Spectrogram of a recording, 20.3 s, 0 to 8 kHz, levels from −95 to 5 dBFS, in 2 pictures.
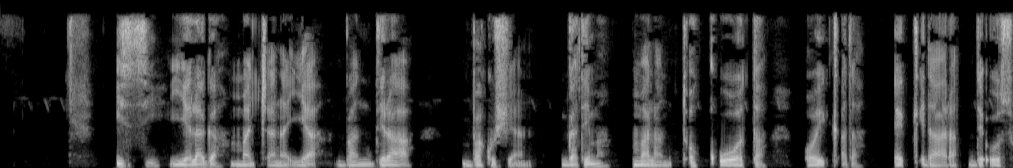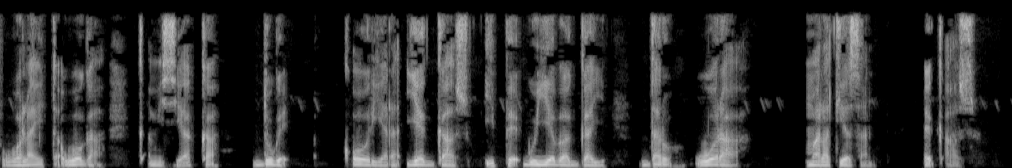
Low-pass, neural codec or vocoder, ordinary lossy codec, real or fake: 7.2 kHz; none; MP3, 48 kbps; real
